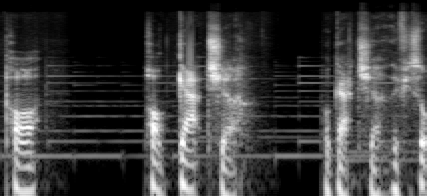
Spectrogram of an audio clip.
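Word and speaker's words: Pogačar: But, it's um, pronounced Pogacar.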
